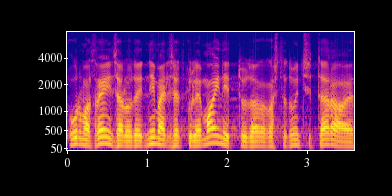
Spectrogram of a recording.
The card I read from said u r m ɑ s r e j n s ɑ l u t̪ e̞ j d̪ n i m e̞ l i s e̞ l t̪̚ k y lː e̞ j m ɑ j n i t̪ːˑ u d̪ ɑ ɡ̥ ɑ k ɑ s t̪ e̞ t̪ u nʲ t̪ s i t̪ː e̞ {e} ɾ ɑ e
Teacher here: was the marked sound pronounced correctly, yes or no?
no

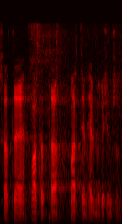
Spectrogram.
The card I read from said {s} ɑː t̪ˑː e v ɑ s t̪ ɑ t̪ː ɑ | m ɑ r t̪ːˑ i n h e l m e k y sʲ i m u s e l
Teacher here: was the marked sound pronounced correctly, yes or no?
yes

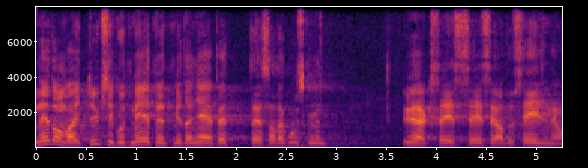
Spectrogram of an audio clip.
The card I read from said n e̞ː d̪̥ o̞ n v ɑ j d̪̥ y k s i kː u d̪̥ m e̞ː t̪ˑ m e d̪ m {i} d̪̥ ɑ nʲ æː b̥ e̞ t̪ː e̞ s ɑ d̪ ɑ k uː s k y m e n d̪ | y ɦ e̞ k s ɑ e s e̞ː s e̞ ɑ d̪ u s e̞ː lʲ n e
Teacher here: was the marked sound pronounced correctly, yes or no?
yes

